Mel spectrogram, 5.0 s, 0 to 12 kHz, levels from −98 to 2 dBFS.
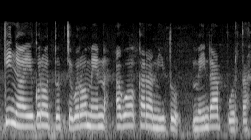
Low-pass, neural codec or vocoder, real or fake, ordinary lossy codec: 7.2 kHz; none; real; none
